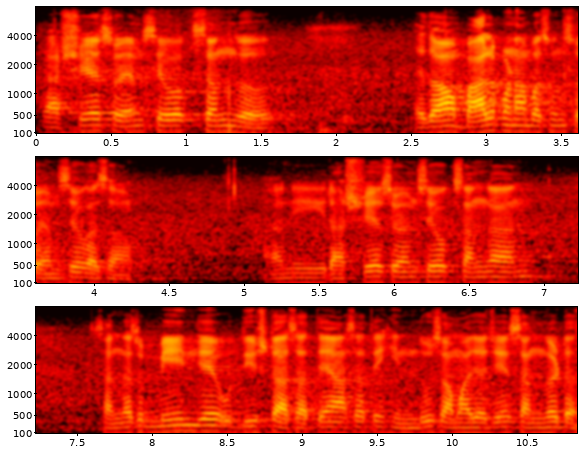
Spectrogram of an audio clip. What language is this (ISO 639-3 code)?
kok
